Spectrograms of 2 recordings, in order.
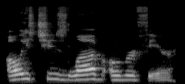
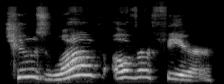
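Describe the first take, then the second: First: Said in the usual way. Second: Slow, deliberate reading of the card's message, each word weighed. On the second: Shown as a demonstration. Reading the card to Amy, slow and deliberate. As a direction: let every word land, slowly. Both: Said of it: "Here we go".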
